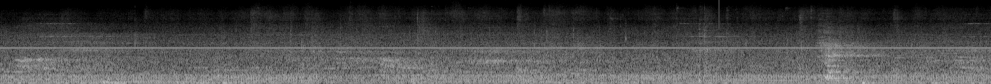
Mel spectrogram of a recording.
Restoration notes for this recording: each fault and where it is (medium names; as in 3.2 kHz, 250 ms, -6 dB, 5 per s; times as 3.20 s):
hum 60 Hz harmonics 7 -29 dBFS
whine 2.1 kHz -30 dBFS
3.21–3.82 s: clipped -22.5 dBFS
7.19 s: pop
